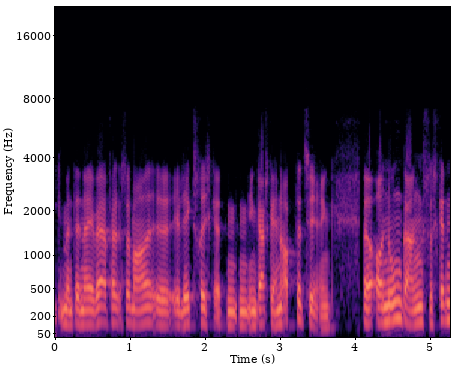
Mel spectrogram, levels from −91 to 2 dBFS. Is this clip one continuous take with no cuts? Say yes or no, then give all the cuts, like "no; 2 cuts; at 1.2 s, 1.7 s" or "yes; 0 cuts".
no; 3 cuts; at 2.4 s, 2.8 s, 4.0 s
